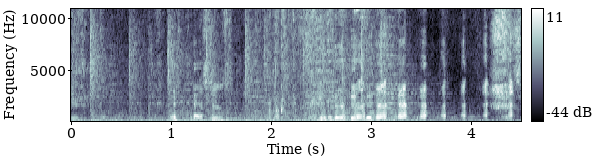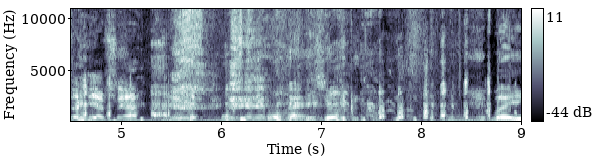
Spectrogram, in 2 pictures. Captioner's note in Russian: смех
